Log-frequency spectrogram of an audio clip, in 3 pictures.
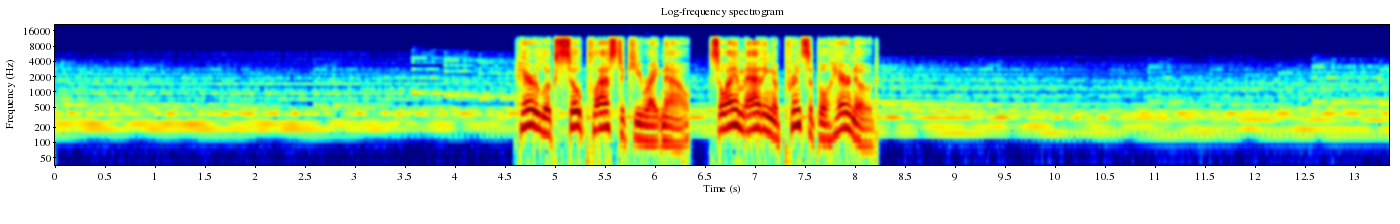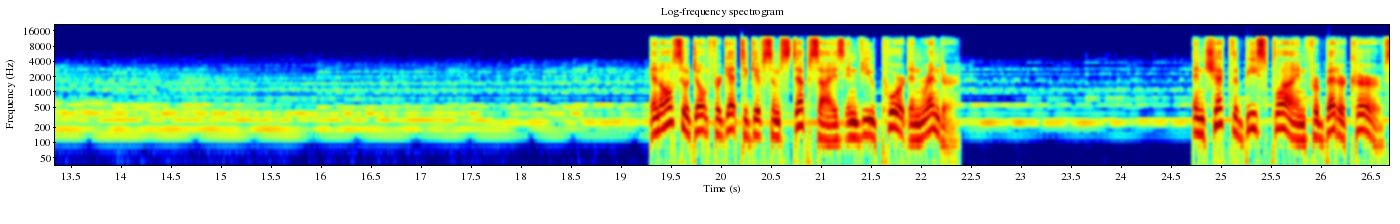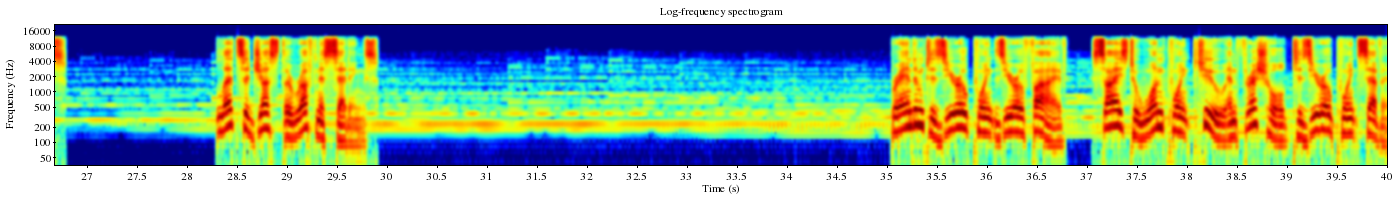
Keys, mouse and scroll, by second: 0.0 click, 2.7 alt+a, 2.7 click, 3.5 shift+a, 6.9 Down, 7.3 drag, 8.2-8.5 drag, 12.0-14.2 drag, 14.5 click, 16.2 alt+a, 18.2-18.5 drag, 18.8-20.2 middle drag, 21.0 click, 21.7 click, 22.4-24.1 drag, 24.4-25.1 drag, 25.2-27.4 drag, 27.4 ctrl+s, 28.1-30.3 drag, 31.5-33.0 drag, 33.5 click, 35.1 drag, 35.4-36.7 drag, 36.8-38.0 drag, 39.4-40.0 drag.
